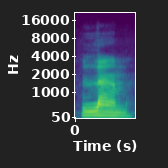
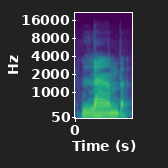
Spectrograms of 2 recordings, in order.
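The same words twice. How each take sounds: First: The final B sound is silent. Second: The final B sound is pronounced. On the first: The speaker calls it right. "the B is not pronounced" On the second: The speaker calls it wrong. "it's not lamb"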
